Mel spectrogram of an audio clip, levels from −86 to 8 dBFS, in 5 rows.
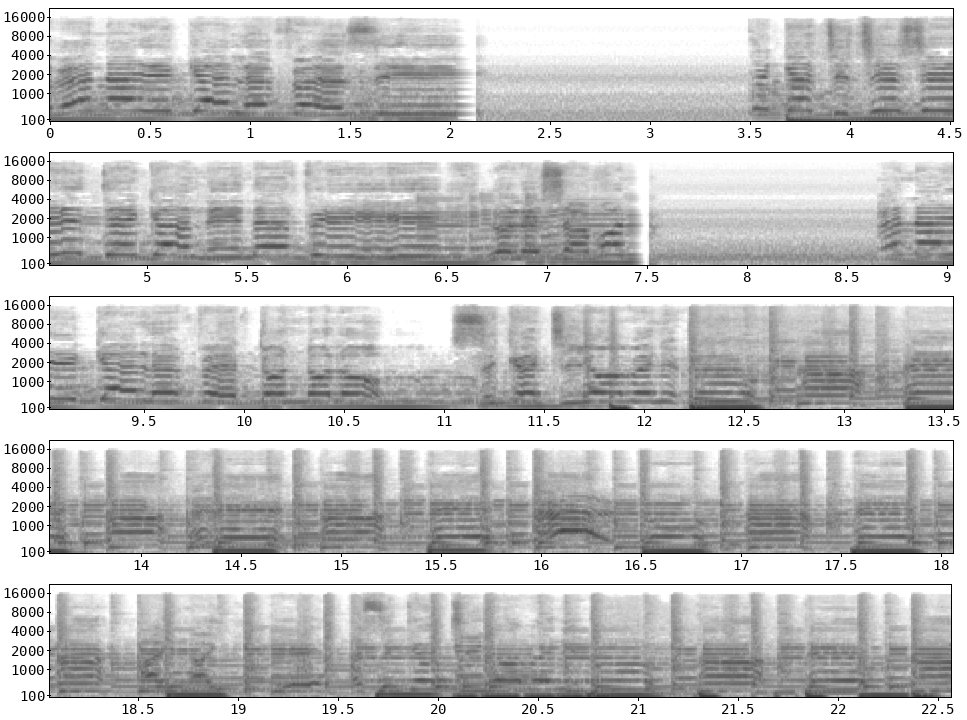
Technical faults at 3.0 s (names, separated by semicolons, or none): long network dropout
